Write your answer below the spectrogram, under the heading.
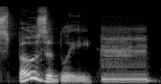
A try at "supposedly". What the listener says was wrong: Supposedly? There's no B in supposedly. Supposedly.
